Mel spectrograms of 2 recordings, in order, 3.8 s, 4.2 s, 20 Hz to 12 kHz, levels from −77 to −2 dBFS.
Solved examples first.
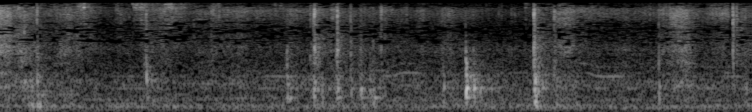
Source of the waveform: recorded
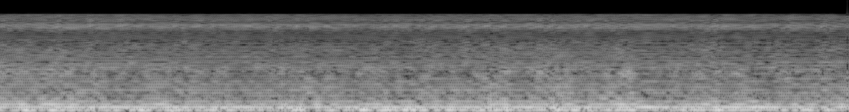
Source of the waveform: remade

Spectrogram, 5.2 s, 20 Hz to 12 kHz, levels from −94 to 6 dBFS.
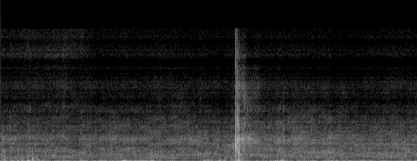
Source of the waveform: remade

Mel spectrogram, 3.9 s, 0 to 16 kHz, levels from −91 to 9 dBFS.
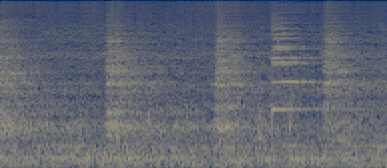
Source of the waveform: recorded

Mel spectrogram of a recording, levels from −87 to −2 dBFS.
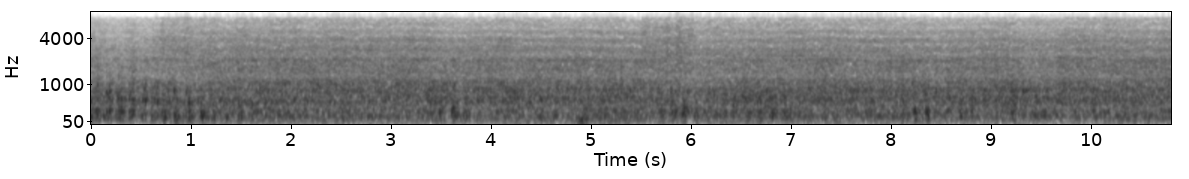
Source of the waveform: recorded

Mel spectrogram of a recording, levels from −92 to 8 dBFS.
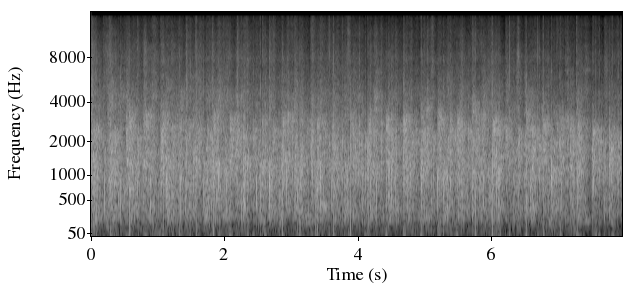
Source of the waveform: remade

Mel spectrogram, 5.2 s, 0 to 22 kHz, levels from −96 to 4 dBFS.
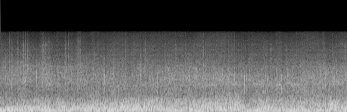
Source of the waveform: remade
